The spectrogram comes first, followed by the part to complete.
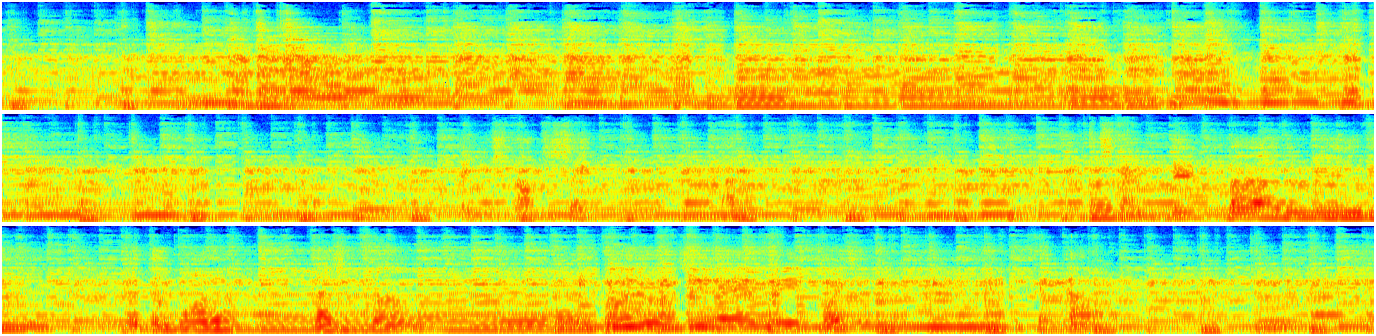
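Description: Takamine acoustic guitar played continuously: a bass-string riff picked in under a rhythmic chord strum, with the chords changing as it goes.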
